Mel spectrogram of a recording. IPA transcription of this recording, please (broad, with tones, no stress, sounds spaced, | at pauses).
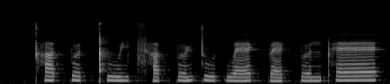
kʰ ɐ˨˥ t̚ p ɵ˨˥ t̚ kʰ uː˨ j t͡sʰ ɐ˨ k̚ p ɵ˨˥ ɥ t̪ uː˨ t̚ w ɛː˨˥ k̚ p ɛː˨˥ k̚ p ɵ˧ n pʰ ɛː˥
